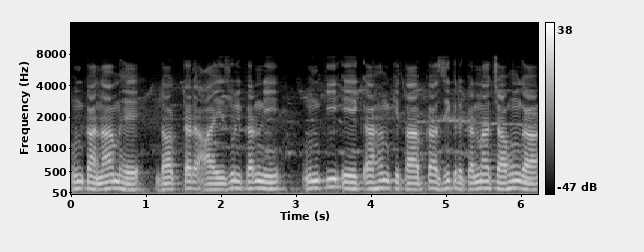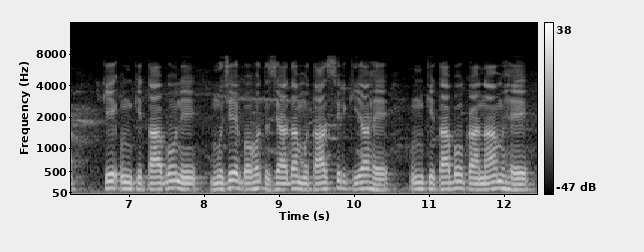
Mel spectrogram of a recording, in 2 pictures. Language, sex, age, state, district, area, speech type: Urdu, male, 18-30, Bihar, Araria, rural, spontaneous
